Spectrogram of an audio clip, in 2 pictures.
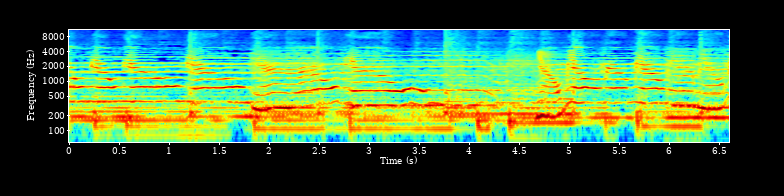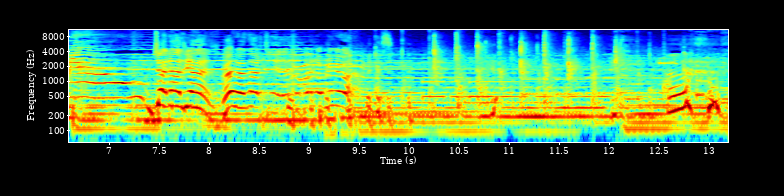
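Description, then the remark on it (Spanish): Several voices repeatedly imitate cat meows, loud, their sliding, drawn-out cries overlapping in a rough rhythm over a dense, continuous background. “Miau, miau, miau, miau, miau, miau. Miau, miau, miau.”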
